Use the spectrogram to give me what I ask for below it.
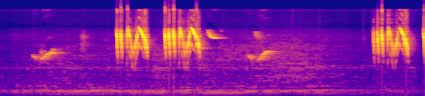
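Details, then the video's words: Cinereous tit answering a lure recording. Soft rising whistles frame two loud bursts of high, buzzy, zigzag notes, with a longer burst near the end, over a constant low hum. "spontan emosi Cigun manapun langsung gacor dengan pancingan ini"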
